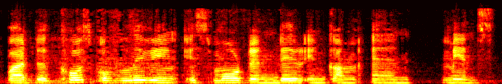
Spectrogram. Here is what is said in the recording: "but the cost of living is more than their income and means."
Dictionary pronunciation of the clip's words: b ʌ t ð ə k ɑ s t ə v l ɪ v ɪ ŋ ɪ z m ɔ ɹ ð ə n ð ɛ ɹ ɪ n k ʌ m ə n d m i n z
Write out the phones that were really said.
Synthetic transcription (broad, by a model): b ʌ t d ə k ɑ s ə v l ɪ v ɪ ŋ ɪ s m ɔ ɹ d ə n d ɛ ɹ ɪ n k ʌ m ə n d m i n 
